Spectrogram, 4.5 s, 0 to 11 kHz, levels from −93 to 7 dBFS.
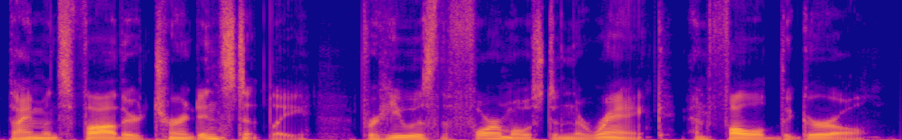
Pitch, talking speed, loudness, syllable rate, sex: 100 Hz, 215 wpm, -20 LUFS, 6.3 syllables/s, male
